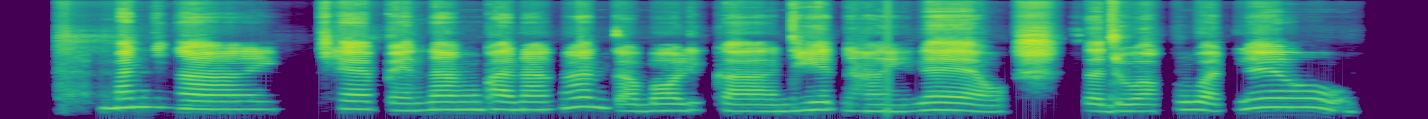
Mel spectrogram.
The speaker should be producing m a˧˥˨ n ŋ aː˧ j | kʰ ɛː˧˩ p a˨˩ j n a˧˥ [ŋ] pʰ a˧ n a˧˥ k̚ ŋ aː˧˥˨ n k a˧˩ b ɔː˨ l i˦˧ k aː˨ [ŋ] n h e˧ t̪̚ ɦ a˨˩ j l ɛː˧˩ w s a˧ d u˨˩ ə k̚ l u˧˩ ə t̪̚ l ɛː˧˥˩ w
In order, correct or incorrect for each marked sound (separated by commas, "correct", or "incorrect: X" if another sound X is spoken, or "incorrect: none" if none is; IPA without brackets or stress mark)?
correct, incorrect: none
